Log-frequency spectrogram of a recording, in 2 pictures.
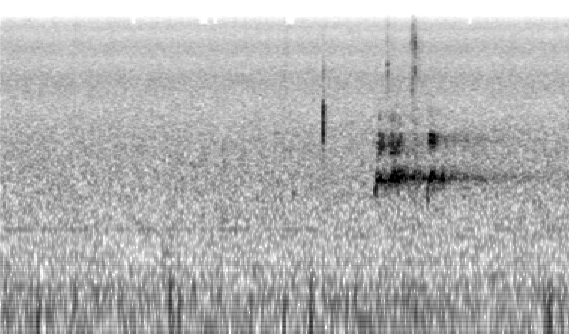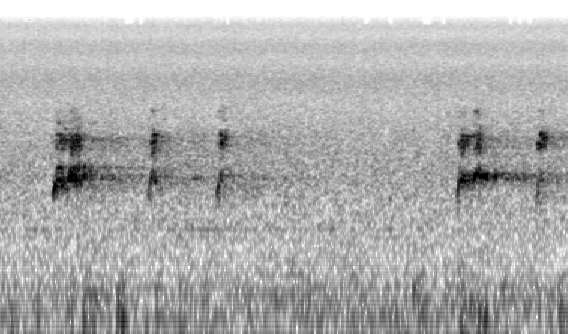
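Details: Coyotes give short, harsh barks in brief bursts over steady background hiss, recorded on a game trail camera that also caught a cougar passing.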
